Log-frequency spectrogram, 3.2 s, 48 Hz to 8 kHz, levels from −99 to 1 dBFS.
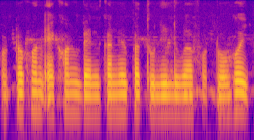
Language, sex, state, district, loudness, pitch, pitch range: Assamese, male, Assam, Sonitpur, -17 LUFS, 125 Hz, 125-130 Hz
